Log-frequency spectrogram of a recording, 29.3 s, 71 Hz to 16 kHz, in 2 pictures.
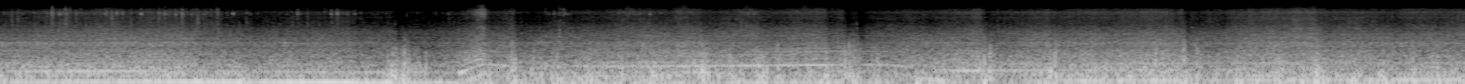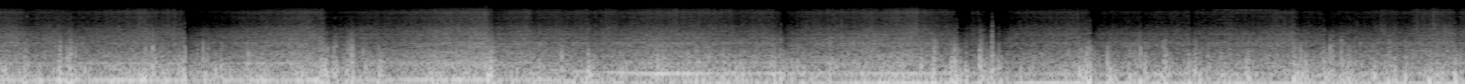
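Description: BMW M3's engine running at road speed, heard from inside the cabin under a heavy rumble of tyre and wind noise; the engine note changes pitch a few times as the car speeds up and eases off.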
